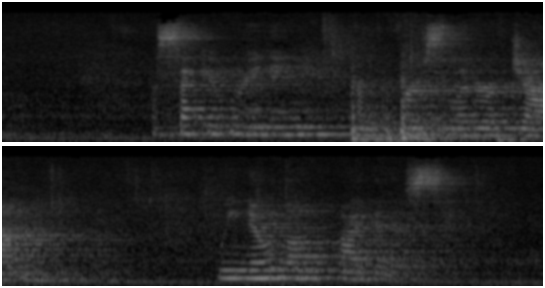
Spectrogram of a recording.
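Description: A middle-aged woman speaks calmly into a microphone in a large echoing hall.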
